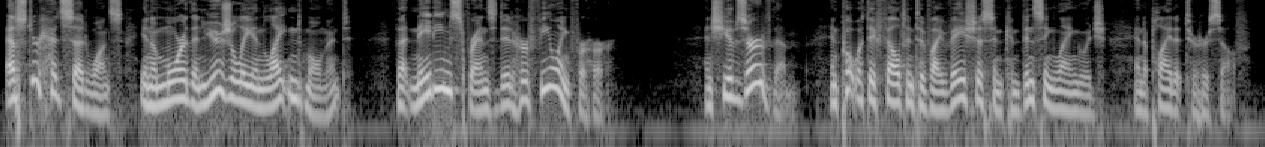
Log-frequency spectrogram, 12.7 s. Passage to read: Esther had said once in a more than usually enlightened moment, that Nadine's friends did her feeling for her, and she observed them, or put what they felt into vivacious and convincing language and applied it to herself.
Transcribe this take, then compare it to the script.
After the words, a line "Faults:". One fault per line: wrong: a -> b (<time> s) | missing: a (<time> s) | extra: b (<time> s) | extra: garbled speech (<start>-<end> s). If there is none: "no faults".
Esther had said once in a more than usually enlightened moment, that Nadine's friends did her feeling for her, and she observed them, and put what they felt into vivacious and convincing language and applied it to herself.
Faults:
wrong: or -> and (8.3 s)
